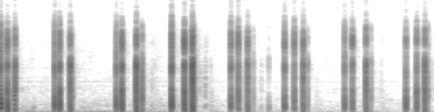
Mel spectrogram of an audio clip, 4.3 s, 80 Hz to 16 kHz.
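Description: Fingernails tap and scratch the back of a solid, hand-sized smartphone in a light blue plastic or silicone case, near the camera cutout. About 21 short, dry clicks come in quick pairs and clusters, with a bright edge centered around 2 kHz and almost no ring. Faint background hiss lies between them.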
